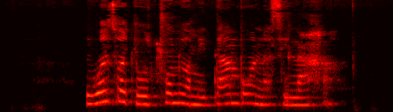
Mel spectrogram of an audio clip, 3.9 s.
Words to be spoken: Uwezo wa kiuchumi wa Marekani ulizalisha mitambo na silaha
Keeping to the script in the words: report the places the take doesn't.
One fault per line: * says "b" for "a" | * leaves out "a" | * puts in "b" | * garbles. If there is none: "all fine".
* leaves out "Marekani ulizalisha"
